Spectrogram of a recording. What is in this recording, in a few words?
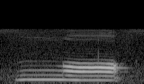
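"ngok6", Cantonese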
